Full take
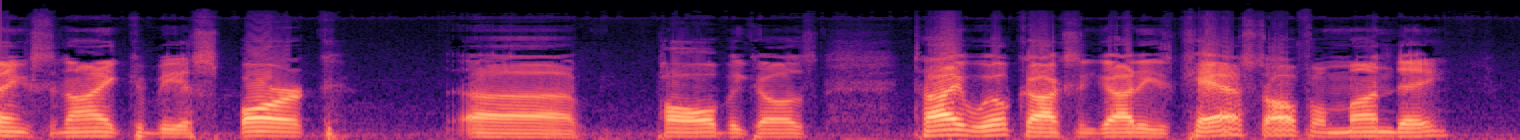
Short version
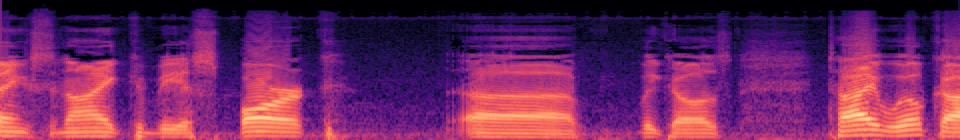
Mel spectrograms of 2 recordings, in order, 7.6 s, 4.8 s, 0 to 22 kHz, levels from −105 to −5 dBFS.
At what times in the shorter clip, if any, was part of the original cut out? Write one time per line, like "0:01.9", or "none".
0:03.2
